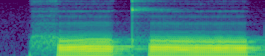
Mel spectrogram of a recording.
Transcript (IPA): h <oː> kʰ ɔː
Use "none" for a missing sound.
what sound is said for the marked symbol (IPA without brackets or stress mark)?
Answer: ɔː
